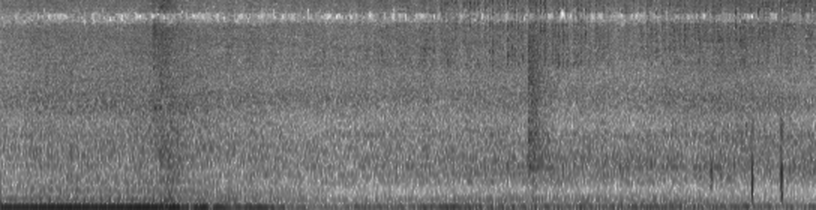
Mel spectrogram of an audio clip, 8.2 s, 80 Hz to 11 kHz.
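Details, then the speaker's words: 1964 Ford Falcon after tightening loose header-to-collector bolts that caused a severe exhaust leak: deep strong rev easing to a steady even low burble, no puffing or ticking; exhaust sealed, normal idle and revs. "We're in business now, baby. I believe that'll work. How quiet that little thing is. Can't hear nothing but the fan."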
